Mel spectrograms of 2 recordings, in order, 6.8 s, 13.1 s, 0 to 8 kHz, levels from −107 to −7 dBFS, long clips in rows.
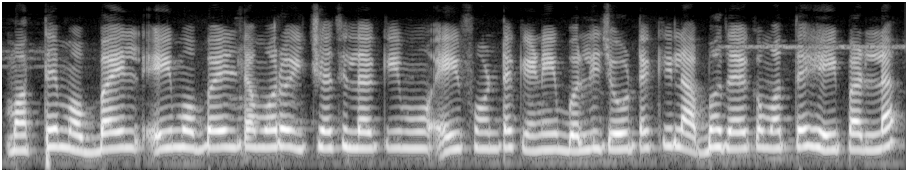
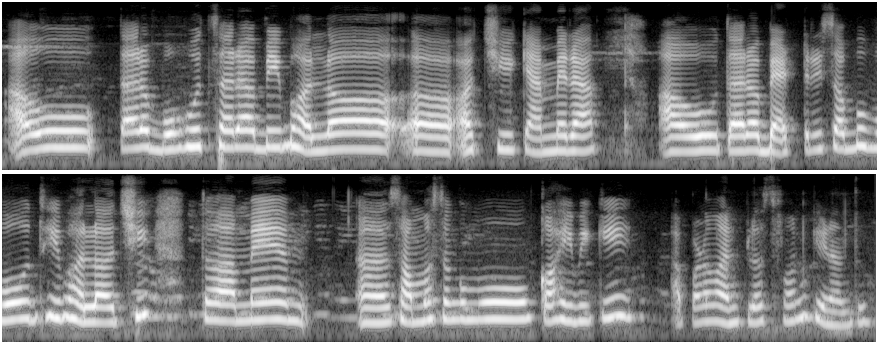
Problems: background sounds at intervals, background conversations at intervals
